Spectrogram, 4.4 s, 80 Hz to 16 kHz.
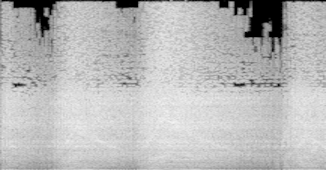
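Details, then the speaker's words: Kawasaki ER6n/Versys 650 (2015–2020) twin engine tested before sale, starts first time, no white smoke, 12 kg compression per cylinder, healthy timing and valves: crisp blips rising and falling cleanly, no knocks, rattles or misses; normal engine revving. "una moto muy moderna suena muy bien sido muy bien de vuelta correspondiente antes de ponerlo a la venta"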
